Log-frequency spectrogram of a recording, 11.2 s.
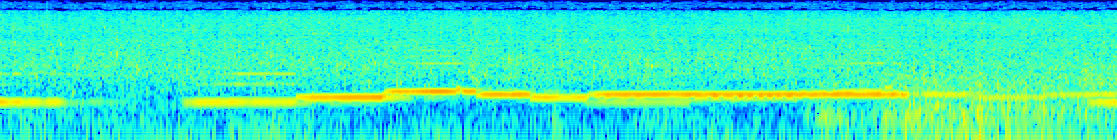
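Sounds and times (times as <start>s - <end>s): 
Native American flute playing a slow low melody: 0.0s - 11.1s
steady hiss of rain: 0.0s - 11.1s
soft rumble of thunder: 8.1s - 11.1s.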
